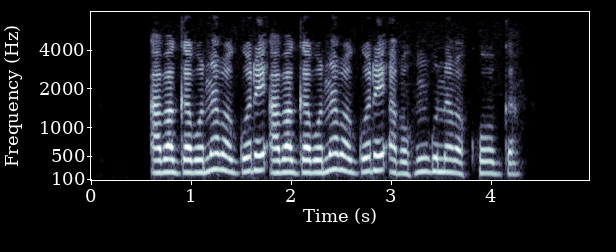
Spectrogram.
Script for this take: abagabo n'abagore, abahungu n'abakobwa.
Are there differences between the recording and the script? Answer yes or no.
yes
